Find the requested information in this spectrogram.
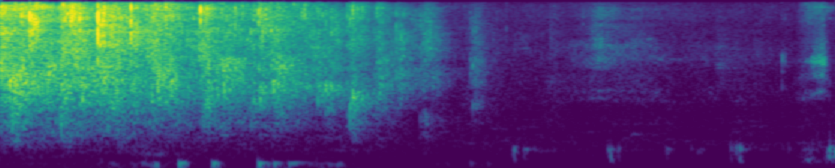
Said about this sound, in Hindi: ताली बजाइए अपने से, आपको अपने लिए ताली बजा लीजिए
